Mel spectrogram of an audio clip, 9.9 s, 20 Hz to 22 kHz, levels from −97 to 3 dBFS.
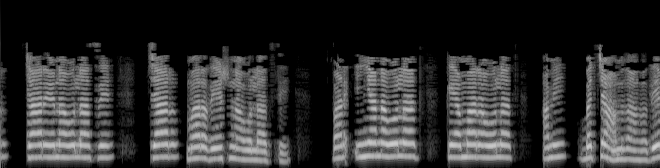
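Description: AAC compression runs through the whole clip. The speech stops dead above 7.7 kHz and sounds dull and heavily smeared, likely because the encoder discarded and coarsely quantised frequency lines to fit a very low bitrate, around 16 kbps.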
